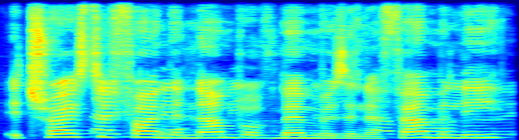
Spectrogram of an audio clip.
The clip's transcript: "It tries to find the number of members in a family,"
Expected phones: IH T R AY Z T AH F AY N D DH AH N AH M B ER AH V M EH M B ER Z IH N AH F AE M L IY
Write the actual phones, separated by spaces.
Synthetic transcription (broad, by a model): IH T R AY Z T AH F AY N D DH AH N AH M B ER AH V M EH M B ER Z IH N AH F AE M L IY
